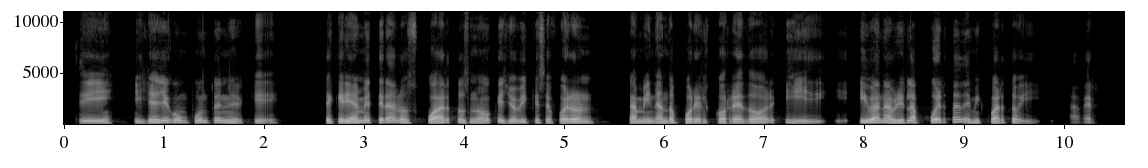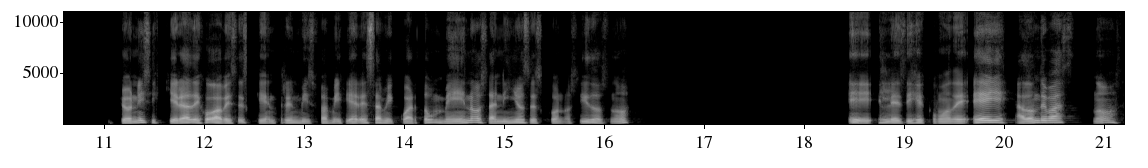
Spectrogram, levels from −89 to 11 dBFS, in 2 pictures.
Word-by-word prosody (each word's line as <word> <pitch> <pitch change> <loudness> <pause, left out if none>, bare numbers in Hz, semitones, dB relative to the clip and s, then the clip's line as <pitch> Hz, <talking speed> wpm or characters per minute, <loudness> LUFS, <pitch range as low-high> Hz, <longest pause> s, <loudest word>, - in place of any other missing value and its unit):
Sí, 130 +1 -1 0.2
y 130 -2 -7
ya 145 +2 +3
llegó 170 +1 +3
a - - +4
un 170 0 -2
punto 165 +1 -1
en 165 -3 +1
el 130 -4 -2
que 130 -1 -8 0.4
se 130 - 0
querían 135 +4 +4
meter 180 -2 +1
a 190 - +5
los 160 -2 0
cuartos, 150 0 +2
¿no? 130 +6 -1
Que 165 -3 -2
yo 135 0 0
vi 145 +1 -1
que 145 - -4
se 130 -2 -4
fueron 130 +1 +3 0.3
caminando 130 +1 +1
por 140 -2 +1
el 120 -2 -3
corredor 130 +3 +1
y 125 -5 -5
y 340 +3 -23
iban 175 +3 +5
a - - +4
abrir 145 0 +2
la 170 - +4
puerta 170 +7 +1
de 190 - 0
mi 135 - -2
cuarto 135 +3 -1
y - - -13 0.3
a - - -20
ver, - - -12 0.8
yo 135 - +3
ni 175 +5 +1
siquiera 150 -3 +2
dejo 155 +2 +3
a 150 - +7
veces 130 +4 -3
que 135 -4 -6
entren 130 +2 -4
mis 120 -2 -7
familiares 125 +3 -2
a 140 - +3
mi 125 - -4
cuarto, 115 +7 -2
menos 140 +6 -1
a 120 - +1
niños 140 +5 -1
desconocidos, 125 +1 -5
¿no? - - -5 2.2
Eh, 130 -5 0
les 140 -3 0
dije 135 +1 -1
como 130 -1 -4
de, 120 0 0
hey, 180 +1 +6
¿a 135 -1 -1
dónde 165 +8 +3
vas? 195 0 +1 0.2
¿No? 160 +6 -4
140 Hz, 190 wpm, -23 LUFS, 130-160 Hz, 2.2 s, a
